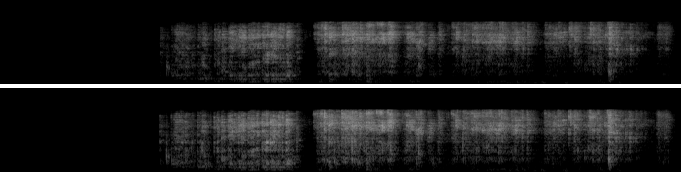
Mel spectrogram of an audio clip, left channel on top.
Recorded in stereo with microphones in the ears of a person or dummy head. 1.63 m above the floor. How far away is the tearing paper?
About 0.9 m.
